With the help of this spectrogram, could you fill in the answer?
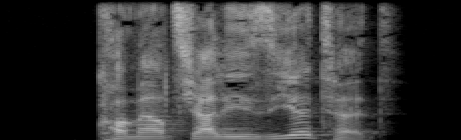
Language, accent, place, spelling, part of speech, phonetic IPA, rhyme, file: German, Germany, Berlin, kommerzialisiertet, verb, [kɔmɛʁt͡si̯aliˈziːɐ̯tət], -iːɐ̯tət, De-kommerzialisiertet.ogg
- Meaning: inflection of kommerzialisieren: 1. second-person plural preterite 2. second-person plural subjunctive II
